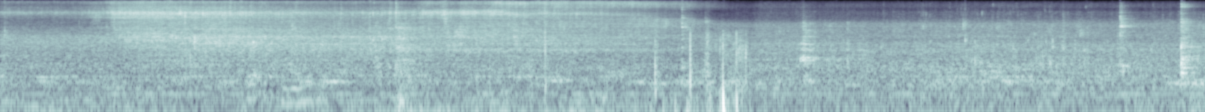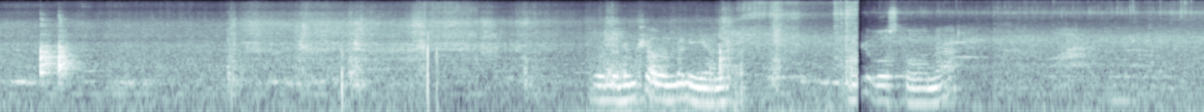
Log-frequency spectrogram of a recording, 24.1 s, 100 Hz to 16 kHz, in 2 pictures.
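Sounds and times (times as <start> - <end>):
curry base hissing in pan: 0.4 - 6.8, 14.3 - 17.7.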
